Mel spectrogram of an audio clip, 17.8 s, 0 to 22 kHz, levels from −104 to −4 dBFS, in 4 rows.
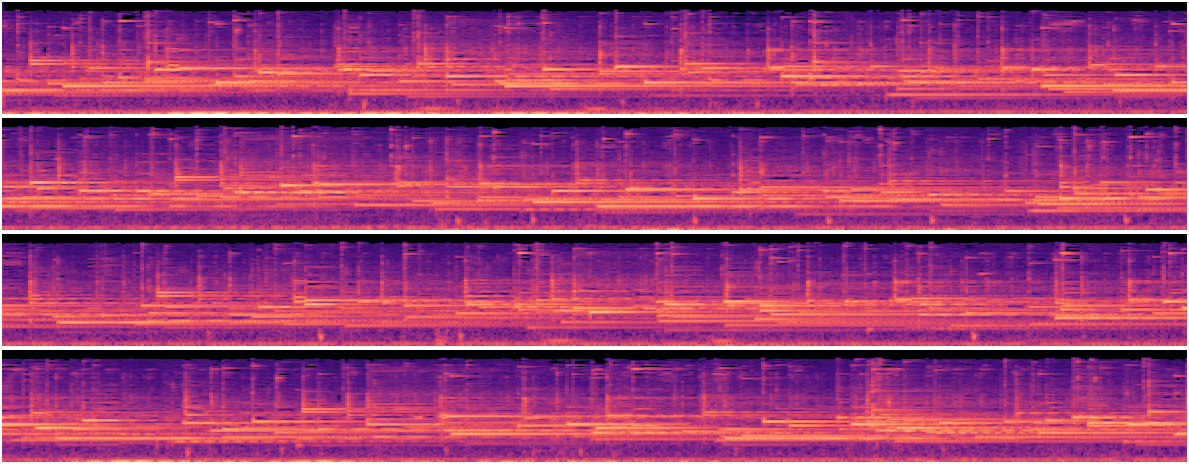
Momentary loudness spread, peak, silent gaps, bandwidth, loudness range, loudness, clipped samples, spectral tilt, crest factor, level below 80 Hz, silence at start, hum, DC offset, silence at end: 5 LU; -8 dBFS; none; 17 kHz; 2 LU; -22 LUFS; under 0.1%; -0.5 dB/octave; 16 dB; -44 dBFS; 0 s; none; under 0.1%; 0 s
